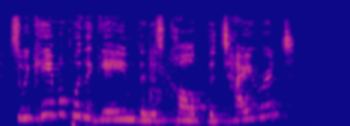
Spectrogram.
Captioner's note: none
